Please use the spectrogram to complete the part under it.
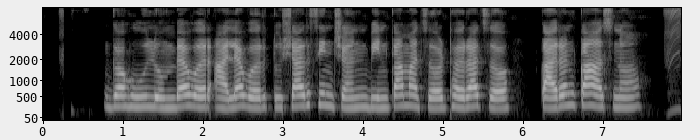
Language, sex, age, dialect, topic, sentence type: Marathi, female, 18-24, Varhadi, agriculture, question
